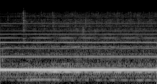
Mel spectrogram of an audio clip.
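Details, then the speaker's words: Yaskawa CPCR-MR-152G DC servo drive servoing a motor back and forth: steady high-pitched whine with faint rising tones. Noisy servo motor, suspected to come from a motor not matched to the drive. "now this isn't the motor that was designed to work with this Drive right here so I imagine that's all part of that mismatch from why we're making so much noise when we servo back and forth like that"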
